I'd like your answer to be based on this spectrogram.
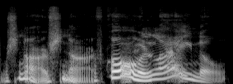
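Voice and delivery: high, slow Snarf impression; squeaky cartoon Snarf, drawn out. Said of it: "he sounds like".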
